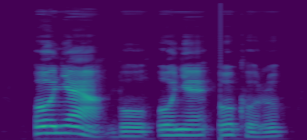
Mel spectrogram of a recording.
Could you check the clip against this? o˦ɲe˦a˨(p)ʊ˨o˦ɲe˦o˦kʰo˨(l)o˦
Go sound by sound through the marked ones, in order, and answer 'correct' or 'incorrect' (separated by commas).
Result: incorrect, incorrect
